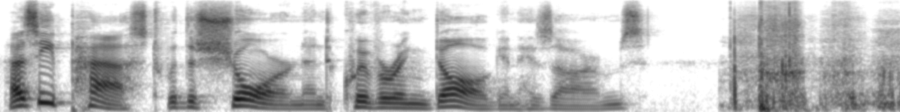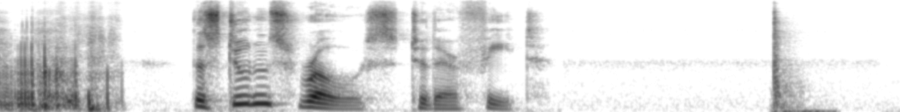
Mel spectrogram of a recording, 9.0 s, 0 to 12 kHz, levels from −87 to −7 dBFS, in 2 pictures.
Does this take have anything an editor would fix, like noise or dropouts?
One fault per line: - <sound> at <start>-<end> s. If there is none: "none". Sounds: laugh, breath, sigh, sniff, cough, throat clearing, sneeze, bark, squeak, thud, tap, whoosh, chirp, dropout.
- sniff at 3.6-5.1 s
- thud at 8.3-8.7 s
